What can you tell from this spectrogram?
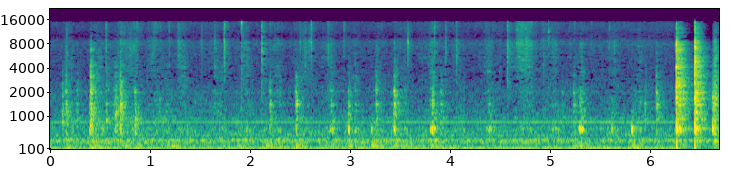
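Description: Metal spoon scraping and clicking in a small nonstick skillet, stirring crumbled sausage and flour as it browns for gravy. Two louder knocks come near the end.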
